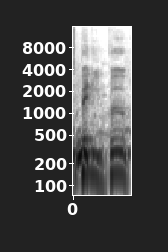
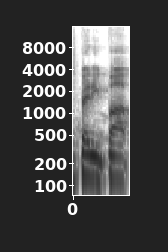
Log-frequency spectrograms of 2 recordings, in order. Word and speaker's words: Betty Boop: There's no way you pronounce Betty Boop as Betty Bop, but there's also no way Bennetty Boop was made in like the 70s.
